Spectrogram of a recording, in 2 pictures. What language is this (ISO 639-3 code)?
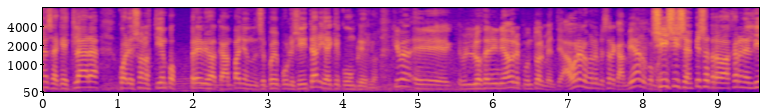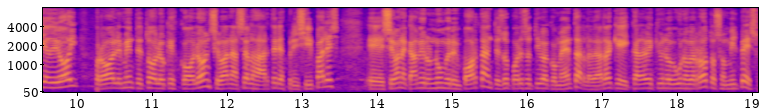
spa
